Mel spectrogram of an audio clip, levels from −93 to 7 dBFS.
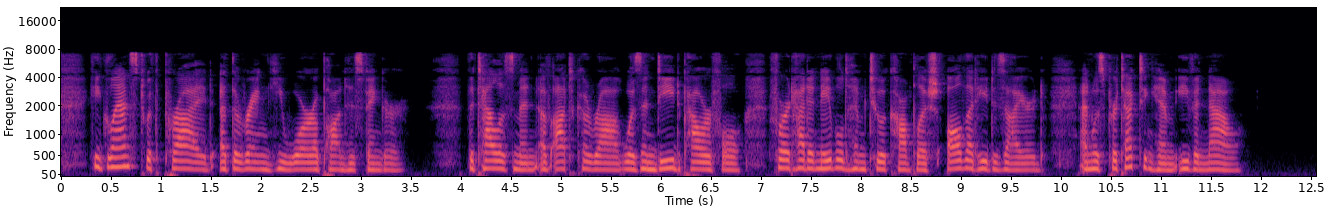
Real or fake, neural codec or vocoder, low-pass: real; none; 7.2 kHz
